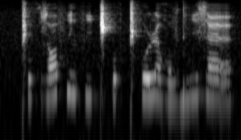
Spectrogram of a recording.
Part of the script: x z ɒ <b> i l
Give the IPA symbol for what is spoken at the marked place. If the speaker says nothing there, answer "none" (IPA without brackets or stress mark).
f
